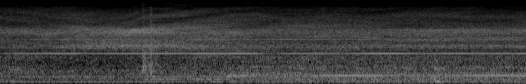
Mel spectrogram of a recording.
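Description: Power saw blade cuts freehand through wood while building a deck staircase landing, a loud, steady whining hiss held close throughout with no talking.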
